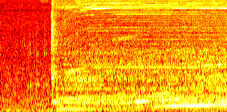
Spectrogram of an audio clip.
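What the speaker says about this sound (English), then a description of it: "See, now it's turning. Also the vacuum right away goes." A Podomonium Duster professional podiatry nail drill with built-in vacuum starts up, giving a steady close whirring hum and a rising motor whine that holds at a constant pitch.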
